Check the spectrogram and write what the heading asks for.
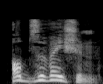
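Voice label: "observation", British English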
